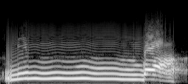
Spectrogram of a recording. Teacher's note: Min ada nun sukun bertemu dengan ba, maka dia adalah iqlab. Itu seakan-akan nun sukunnya dibaca min ya.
